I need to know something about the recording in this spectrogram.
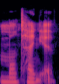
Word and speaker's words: montagne: And la montagne, that is mountains. The G-N-E kind of thing at the end does that ñ sound.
